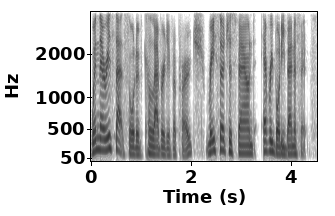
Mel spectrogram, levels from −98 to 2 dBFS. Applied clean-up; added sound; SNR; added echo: none; none; none; none.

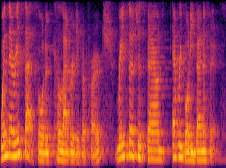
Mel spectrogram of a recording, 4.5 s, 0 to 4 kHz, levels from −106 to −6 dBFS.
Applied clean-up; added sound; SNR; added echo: none; none; none; reverberation time 0.5 s.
